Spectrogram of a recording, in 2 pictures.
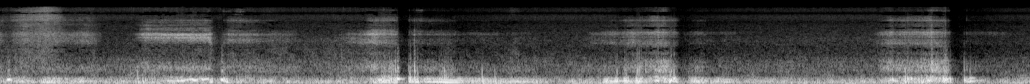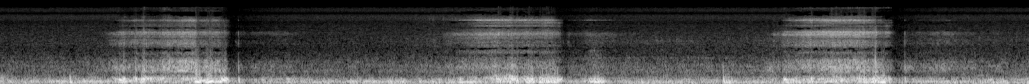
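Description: An English Bulldog snores loudly in deep, rasping breaths repeated every few seconds.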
